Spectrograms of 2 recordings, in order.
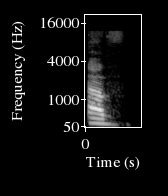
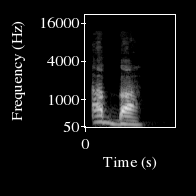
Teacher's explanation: Tu vois, le B, ils vont prononcer B. Mais en hébreu, comme c'est en deuxième syllabe, le bet devient un vet.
